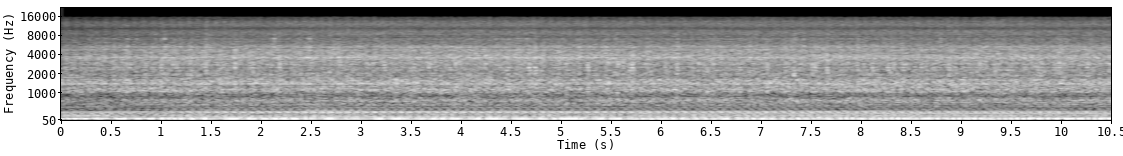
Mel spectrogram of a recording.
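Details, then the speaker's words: Car just started after a temporary soldered repair of its alternator, battery about 12.4–12.5 V; uneven, lumpy idle with rattly vibration instead of a smooth hum: rough idle, cause unclear. "that is that doesn't sound good anyway I'm gonna let it run for a bit and let it charge and see if that voltage drop when the the initial startup comes up any"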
